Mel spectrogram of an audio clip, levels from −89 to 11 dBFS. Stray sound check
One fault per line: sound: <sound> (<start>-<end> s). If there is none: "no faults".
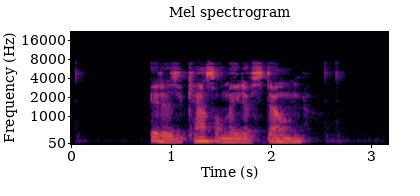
no faults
